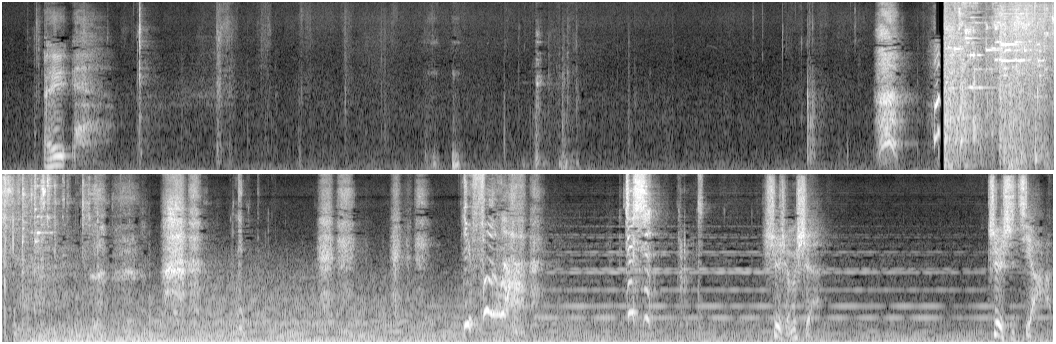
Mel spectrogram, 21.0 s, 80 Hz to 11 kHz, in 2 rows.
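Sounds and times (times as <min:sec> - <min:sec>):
vase smashing on floor: 0:09.4 - 0:11.6
dramatic music: 0:10.6 - 0:21.0.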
